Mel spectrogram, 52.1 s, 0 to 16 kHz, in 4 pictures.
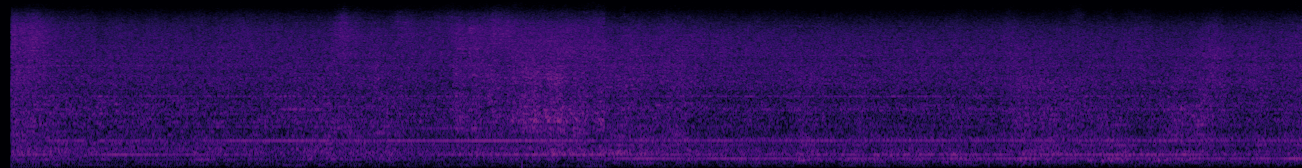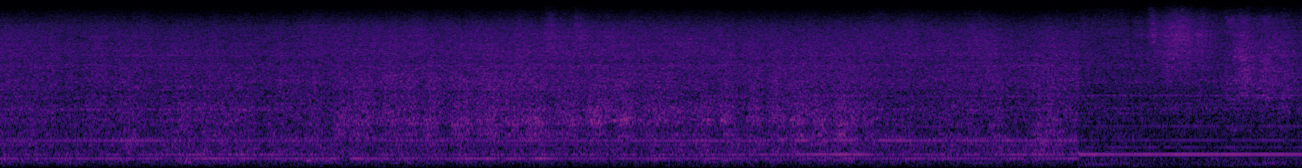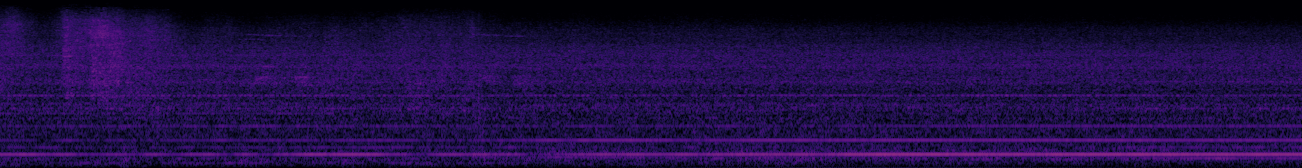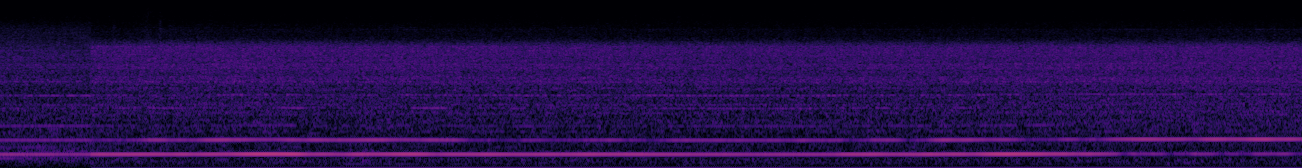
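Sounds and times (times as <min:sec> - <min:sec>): appliance whooshing with low hum: 0:00.1 - 0:52.0.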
